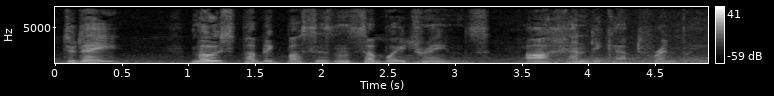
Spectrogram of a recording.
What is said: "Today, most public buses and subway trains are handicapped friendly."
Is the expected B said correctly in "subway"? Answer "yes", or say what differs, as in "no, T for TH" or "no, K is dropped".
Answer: yes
